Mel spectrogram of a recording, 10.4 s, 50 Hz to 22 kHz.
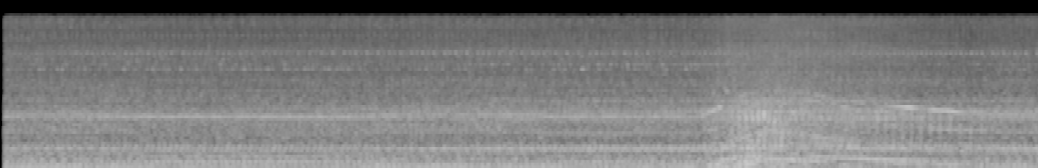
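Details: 1999 Subaru Impreza EJ22 flat-four at idle: faint rhythmic knock about three to four a second, louder as rpm rises on a brief rev; owner suspects rod knock, not confirmed.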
